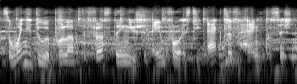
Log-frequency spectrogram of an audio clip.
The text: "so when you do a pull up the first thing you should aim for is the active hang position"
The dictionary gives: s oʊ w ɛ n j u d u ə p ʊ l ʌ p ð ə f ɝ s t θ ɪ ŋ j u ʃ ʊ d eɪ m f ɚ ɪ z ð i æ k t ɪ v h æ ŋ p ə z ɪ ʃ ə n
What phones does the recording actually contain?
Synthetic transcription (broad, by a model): s oʊ w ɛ n j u d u ə p ʊ l ʌ p ð ə f ɝ s t θ ɪ ŋ j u ʃ ʊ d eɪ m f ɚ ɪ z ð i æ k t ɪ v h æ ŋ p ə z ɪ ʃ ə n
